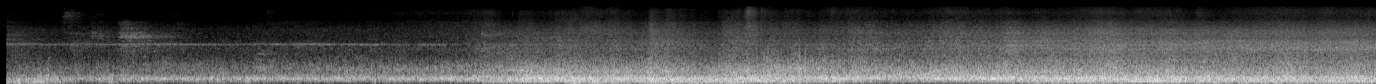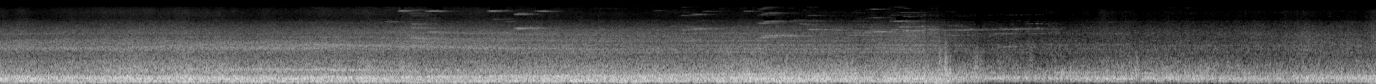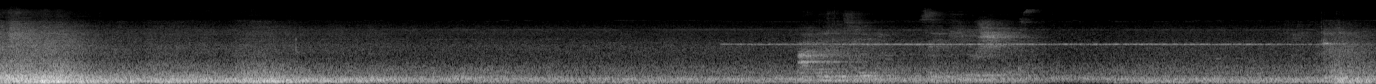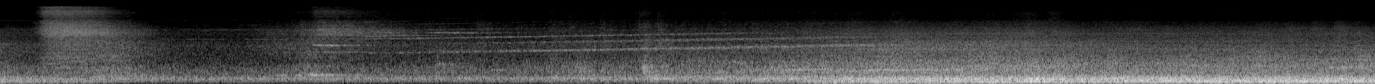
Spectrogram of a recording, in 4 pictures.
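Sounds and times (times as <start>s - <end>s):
train wheels rumbling on rails: 0.1s - 38.0s.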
